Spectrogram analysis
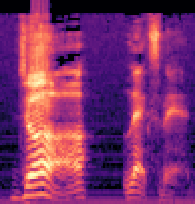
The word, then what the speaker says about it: Dalyxman: but it's du lexman duh lexman everyone say it with me duh lexman that's how you say it I even say at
